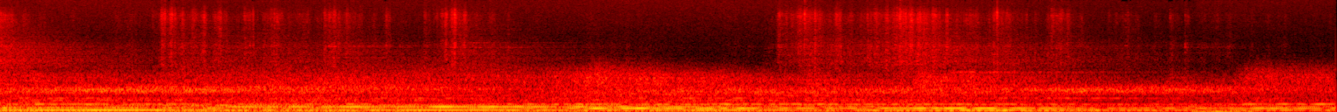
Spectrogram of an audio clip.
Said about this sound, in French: Le grondement des avions s'amplifie.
